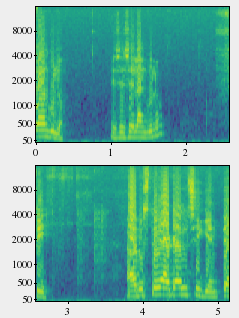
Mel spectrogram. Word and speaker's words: phi: Esto se lee así, ángulo phi, ¿sí? Se escribe PHI pero se lee phi, ¿sí?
